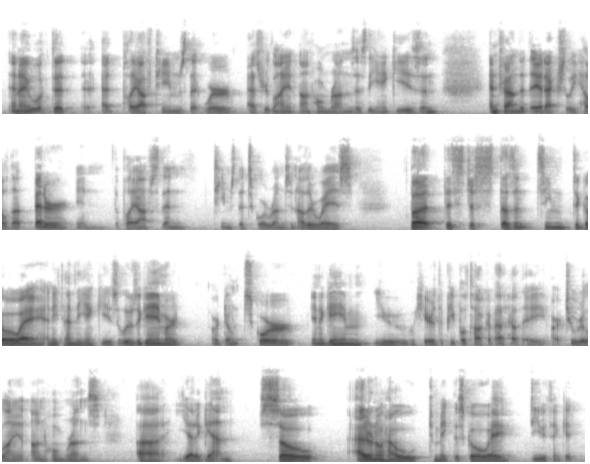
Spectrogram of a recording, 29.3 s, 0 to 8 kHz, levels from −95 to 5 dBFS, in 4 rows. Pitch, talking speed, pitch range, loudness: 90 Hz, 185 wpm, 80-100 Hz, -29 LUFS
